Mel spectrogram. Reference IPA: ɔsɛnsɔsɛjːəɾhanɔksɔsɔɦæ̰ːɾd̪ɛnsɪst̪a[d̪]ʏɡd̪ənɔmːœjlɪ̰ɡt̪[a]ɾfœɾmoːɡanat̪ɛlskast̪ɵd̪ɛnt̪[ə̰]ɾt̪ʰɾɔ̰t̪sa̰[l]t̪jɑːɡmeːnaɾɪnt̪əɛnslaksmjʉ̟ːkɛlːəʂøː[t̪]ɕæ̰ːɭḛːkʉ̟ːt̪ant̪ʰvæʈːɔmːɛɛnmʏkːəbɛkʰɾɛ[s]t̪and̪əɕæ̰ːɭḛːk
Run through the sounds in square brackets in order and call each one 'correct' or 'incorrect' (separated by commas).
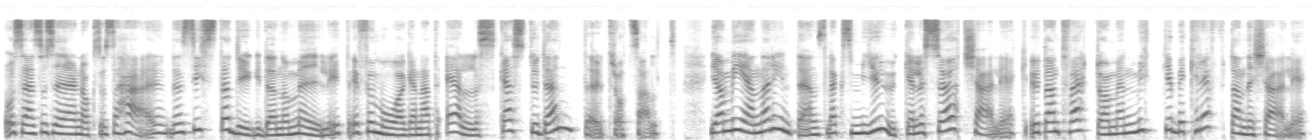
correct, incorrect, correct, correct, correct, incorrect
